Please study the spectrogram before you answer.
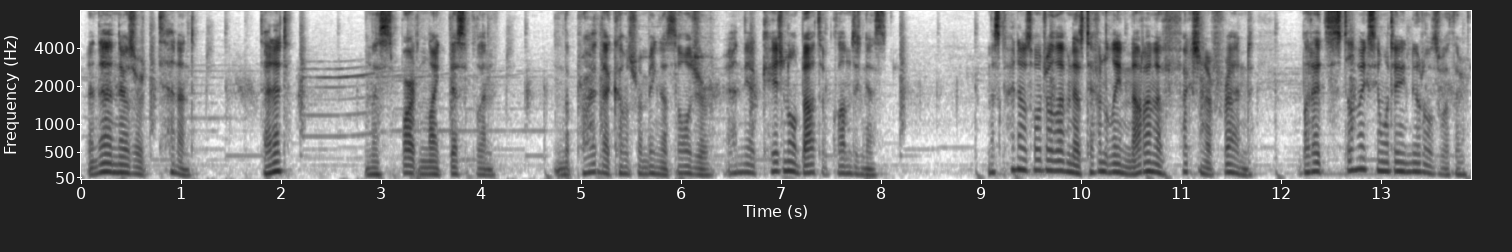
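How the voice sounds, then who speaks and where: A man's voice: medium pitch, expressive, fast, fairly bright tone. A man reading game dialogue aloud in character, with small stumbles as he reads. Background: music.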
